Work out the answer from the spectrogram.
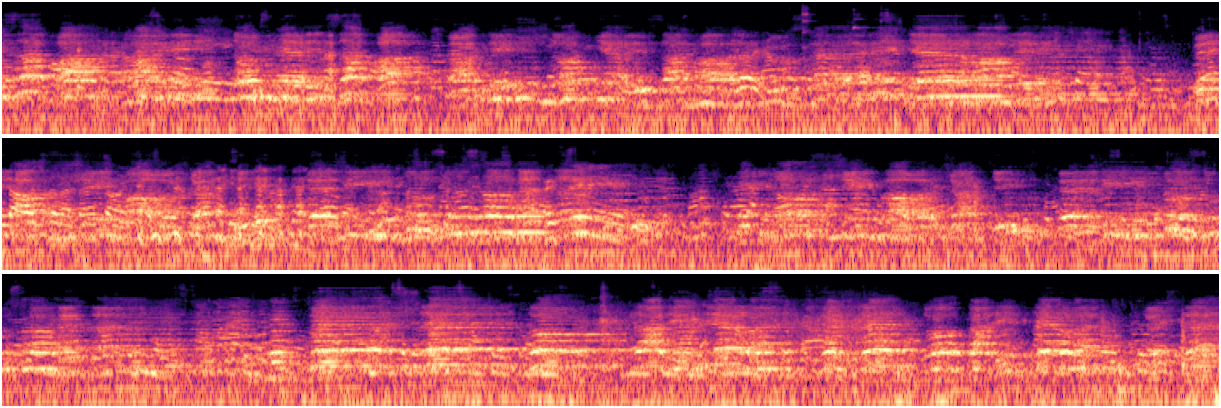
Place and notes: Kájovská, Vnitřní Město, Český Krumlov, Czechia - Locals sing in a pub in Český Krumlov
Recording of a song played on accordion and sung by locals in a pub. They were inside of pub with open doors and windows, recorded from the street.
